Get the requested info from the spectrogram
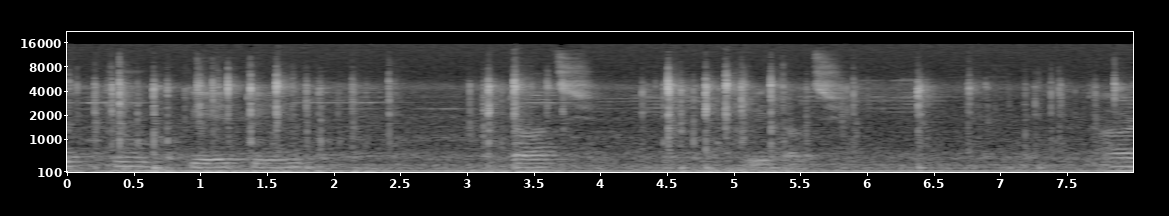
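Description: Computer keyboard being typed on: irregular key clicks, some in quick runs and some spaced apart, over a steady low hum.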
